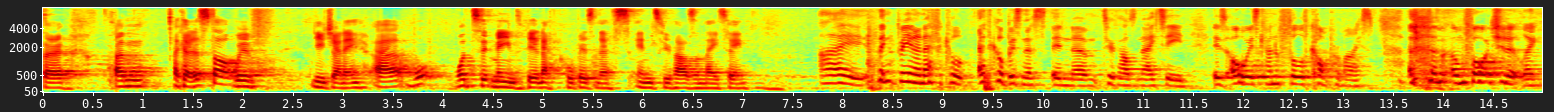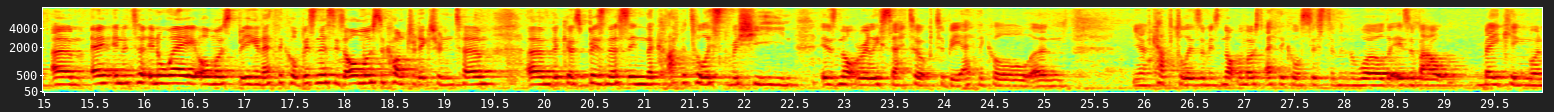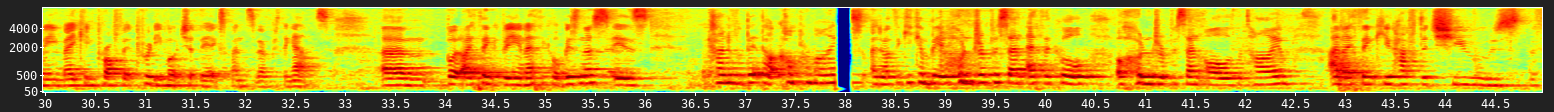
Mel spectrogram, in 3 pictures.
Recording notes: Today we are bringing you a panel discussion from the Vevolution Plant-Based Business Bootcamp on ethics in business.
